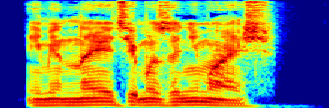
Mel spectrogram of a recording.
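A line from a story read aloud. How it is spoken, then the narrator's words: Dry. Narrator (Russian): сухо ответила Зулу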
